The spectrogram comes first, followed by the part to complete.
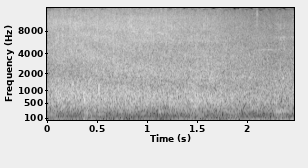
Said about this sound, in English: basically there's the river home, which is on my right, and you can hear it.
